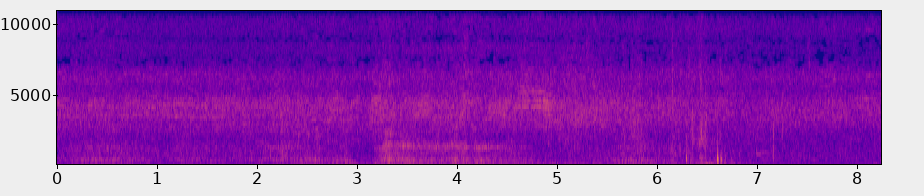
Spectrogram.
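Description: Faint, steady outdoor background hiss in a pepper field, with a few soft short clicks or rustles near the end.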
